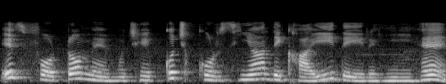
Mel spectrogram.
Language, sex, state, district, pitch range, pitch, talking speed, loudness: Hindi, female, Madhya Pradesh, Katni, 175-235 Hz, 205 Hz, 135 wpm, -17 LUFS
